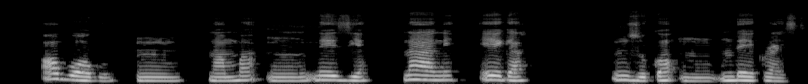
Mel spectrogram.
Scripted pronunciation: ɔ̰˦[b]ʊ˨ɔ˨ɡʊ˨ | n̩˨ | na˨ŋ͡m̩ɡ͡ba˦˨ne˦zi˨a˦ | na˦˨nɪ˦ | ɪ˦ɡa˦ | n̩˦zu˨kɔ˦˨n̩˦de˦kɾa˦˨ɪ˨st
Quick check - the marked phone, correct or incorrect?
correct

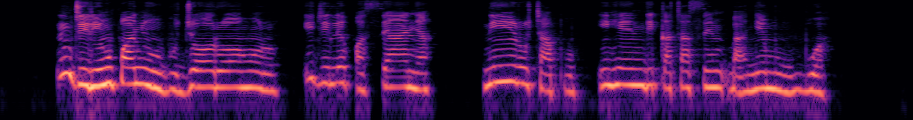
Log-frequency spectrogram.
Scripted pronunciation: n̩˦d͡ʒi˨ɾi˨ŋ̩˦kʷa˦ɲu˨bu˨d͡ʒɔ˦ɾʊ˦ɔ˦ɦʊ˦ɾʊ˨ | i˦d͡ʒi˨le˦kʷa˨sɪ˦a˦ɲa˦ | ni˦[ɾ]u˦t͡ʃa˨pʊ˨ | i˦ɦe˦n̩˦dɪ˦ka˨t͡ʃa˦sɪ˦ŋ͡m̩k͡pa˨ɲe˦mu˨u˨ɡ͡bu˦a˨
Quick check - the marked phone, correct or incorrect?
correct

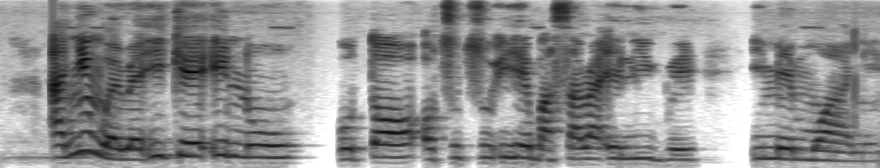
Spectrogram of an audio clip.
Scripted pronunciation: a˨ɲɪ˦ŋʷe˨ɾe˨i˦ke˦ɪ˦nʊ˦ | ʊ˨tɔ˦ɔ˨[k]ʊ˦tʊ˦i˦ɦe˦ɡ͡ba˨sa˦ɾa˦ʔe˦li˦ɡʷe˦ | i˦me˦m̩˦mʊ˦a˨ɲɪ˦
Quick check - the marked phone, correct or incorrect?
incorrect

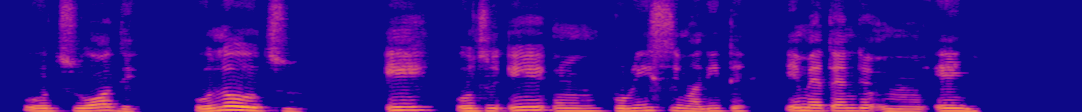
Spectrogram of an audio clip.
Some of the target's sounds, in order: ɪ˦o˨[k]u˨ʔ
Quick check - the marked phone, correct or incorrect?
incorrect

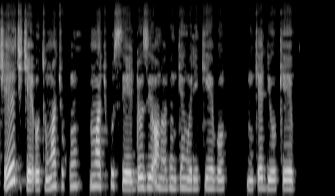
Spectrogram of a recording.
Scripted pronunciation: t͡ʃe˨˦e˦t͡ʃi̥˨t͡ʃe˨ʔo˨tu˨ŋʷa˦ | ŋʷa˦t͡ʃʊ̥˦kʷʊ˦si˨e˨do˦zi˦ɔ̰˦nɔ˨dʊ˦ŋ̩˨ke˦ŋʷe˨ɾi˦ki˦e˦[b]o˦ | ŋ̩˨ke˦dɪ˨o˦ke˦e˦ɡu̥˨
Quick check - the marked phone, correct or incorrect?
correct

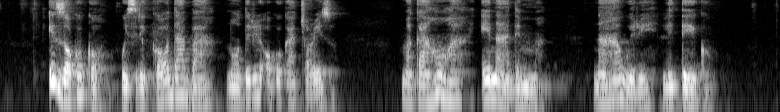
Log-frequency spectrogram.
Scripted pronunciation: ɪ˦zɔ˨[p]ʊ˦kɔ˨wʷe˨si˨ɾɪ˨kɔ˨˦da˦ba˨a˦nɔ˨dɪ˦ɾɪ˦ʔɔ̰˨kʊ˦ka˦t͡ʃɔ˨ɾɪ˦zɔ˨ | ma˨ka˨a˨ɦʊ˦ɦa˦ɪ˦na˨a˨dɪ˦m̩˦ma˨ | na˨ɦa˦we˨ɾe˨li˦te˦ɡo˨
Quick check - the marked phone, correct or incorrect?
incorrect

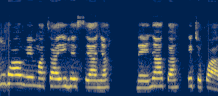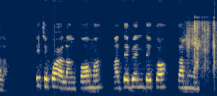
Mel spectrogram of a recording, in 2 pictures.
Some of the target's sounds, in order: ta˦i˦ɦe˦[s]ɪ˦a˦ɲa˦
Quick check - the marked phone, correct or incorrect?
correct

